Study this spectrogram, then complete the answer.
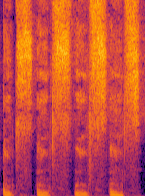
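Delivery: percussive vocal techno beat; imitated dance beat. Comic mimicking a rave DJ's track, beatboxed pulse. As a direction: spit out a club beat. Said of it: "It's like".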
